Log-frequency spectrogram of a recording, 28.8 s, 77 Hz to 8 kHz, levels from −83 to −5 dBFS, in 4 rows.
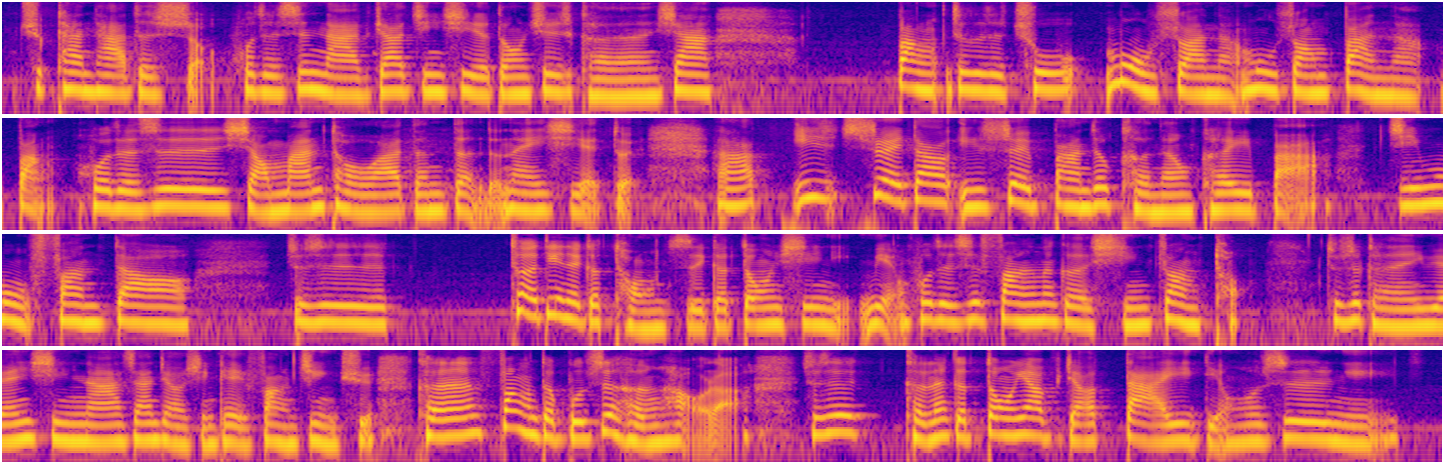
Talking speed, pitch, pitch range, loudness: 260 characters per minute, 200 Hz, 185-220 Hz, -16 LUFS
